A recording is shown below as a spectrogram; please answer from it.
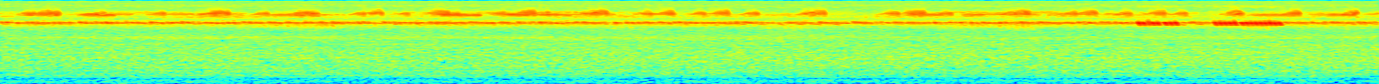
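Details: A high, even chorus of night crickets pulses on without pause, then near the end a nearer cricket gives two brief, louder trills in quick succession.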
